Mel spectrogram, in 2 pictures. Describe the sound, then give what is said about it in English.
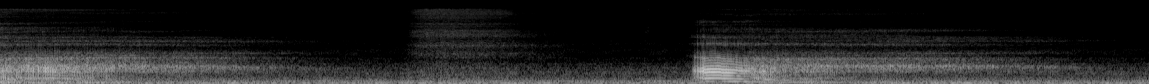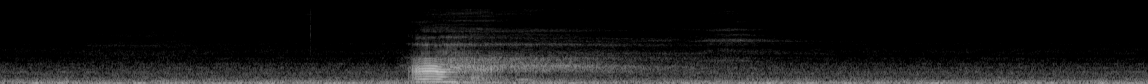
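Deep, slow breaths drawn in and let out during a guided group relaxation, a few soft hissing inhales and breathy exhales, some with a low voiced sighing edge, over a steady quiet background hum. “let's just do 3 deep sweeping breaths together and just intake all this abundance of beautiful air.”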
